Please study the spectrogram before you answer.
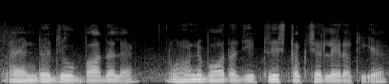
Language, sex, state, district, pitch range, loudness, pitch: Hindi, male, Chhattisgarh, Raipur, 100-105 Hz, -15 LUFS, 100 Hz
